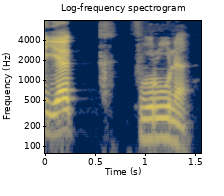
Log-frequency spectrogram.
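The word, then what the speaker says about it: يَكْفُرُونَ: Innalladzina yakfuruna. Nah, tahan dulu. Baru lepaskan suara nafasnya. Tahan suara. Lepaskan nafasnya. Ak, yakfuruna. Yakfuruna. Kalau kita membacanya yakfuruna, berarti baru syiddah yang diberikan. Kita belum memberikan sifat hamas.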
